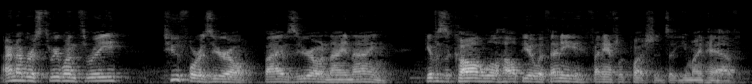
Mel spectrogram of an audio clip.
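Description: A man's voice: mid-range voice, animated, fairly quick. A middle-aged man in an office giving a short, friendly and businesslike sponsor message into a phone held at arm's length. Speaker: sponsor in an ad spot. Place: office indoors. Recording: roomy office phone recording.

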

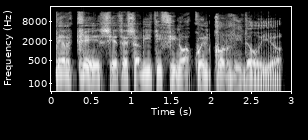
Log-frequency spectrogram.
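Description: A man's voice: low voice, wildly swooping pitch, measured pace, creaky, a little mellow, breathy edge, dry recording, studio quality, exaggerated voice. A man voicing Piton, a cold, sneering male teacher who picks at the boys' story with suspicion.

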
